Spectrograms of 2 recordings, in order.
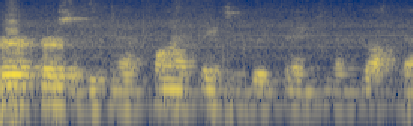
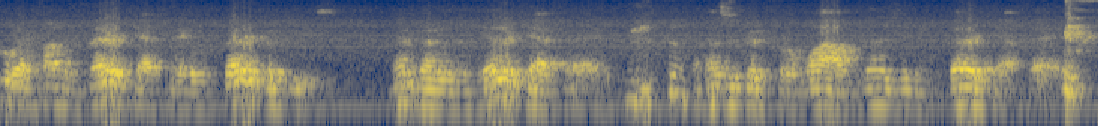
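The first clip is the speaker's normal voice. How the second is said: plain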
